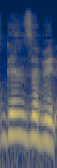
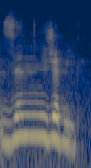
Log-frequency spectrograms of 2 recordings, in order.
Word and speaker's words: زنجبيل: للاكسده مهمه جدا للبشره ناس كتير جدا بتنطق جنزبيل او احنا بالعرف العادي كده احنا بنقول جنزبيل لكن هو النطق الصحيح او الكلمه الصحيحه اللي هو هو هو زنجبيل من المميزات المهمه جدا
